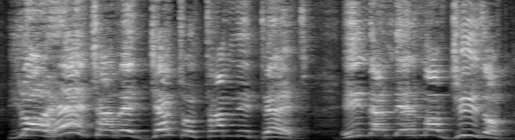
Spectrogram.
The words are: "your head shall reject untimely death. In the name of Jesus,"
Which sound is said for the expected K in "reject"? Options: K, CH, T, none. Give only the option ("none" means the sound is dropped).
none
